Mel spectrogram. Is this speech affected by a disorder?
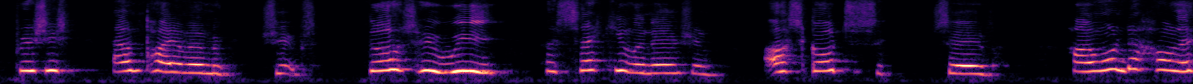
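Yes: cerebral palsy; wheelchair user.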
